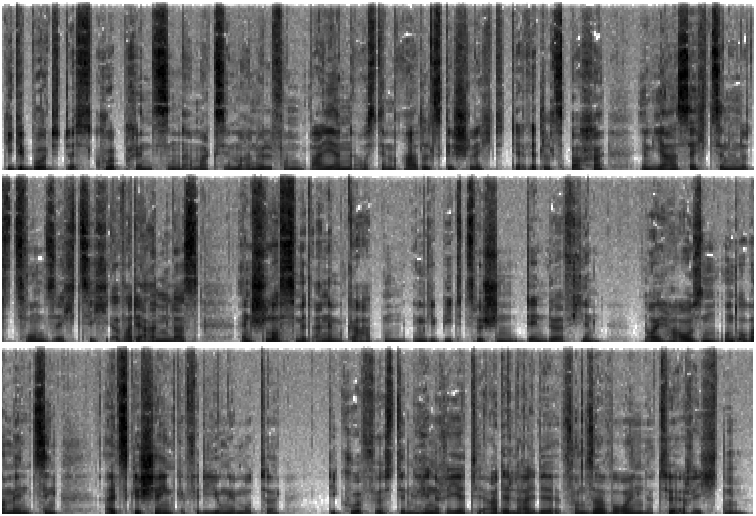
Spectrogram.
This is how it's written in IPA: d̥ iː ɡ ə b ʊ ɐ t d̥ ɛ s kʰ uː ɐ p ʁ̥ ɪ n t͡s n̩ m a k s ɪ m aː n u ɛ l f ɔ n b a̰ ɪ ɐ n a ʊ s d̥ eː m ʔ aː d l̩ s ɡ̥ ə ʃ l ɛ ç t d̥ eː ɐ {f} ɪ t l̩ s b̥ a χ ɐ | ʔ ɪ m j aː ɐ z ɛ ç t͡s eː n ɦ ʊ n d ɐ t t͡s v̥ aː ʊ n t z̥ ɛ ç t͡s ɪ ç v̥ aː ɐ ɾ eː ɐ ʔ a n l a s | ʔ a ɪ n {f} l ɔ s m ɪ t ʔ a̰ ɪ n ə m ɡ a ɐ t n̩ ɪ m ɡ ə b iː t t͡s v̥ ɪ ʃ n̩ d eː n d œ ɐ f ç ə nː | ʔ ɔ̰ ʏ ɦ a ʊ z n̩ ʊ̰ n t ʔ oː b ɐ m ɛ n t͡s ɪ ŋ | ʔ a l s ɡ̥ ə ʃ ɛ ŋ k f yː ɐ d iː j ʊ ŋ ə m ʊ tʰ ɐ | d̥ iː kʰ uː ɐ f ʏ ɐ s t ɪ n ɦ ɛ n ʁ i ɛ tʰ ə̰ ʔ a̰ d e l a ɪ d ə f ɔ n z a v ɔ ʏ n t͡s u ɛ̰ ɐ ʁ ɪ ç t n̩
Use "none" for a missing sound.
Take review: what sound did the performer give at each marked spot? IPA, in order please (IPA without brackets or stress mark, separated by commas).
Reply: v, ʃ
